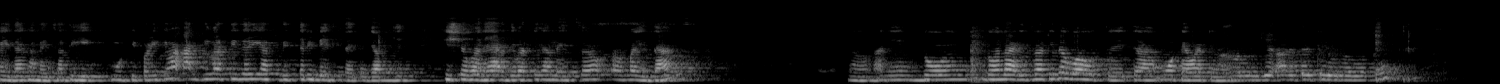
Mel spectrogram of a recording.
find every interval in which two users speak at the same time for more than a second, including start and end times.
none

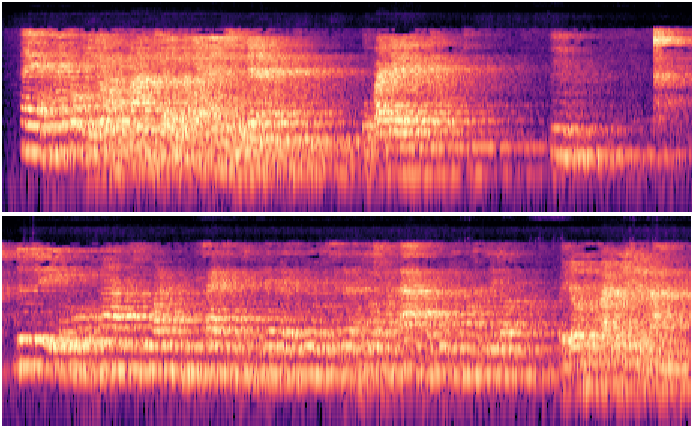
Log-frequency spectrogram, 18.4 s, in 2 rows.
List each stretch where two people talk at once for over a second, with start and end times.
1.0-2.5

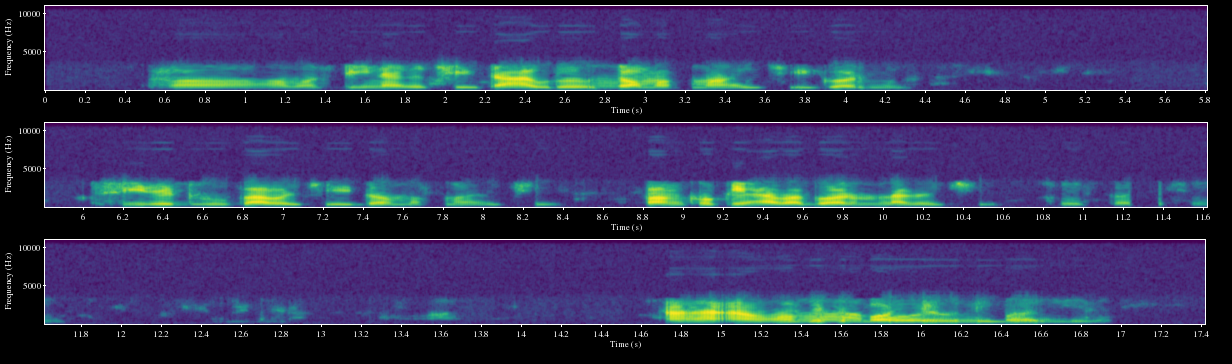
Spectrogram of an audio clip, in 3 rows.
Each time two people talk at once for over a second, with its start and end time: 15.4-16.8

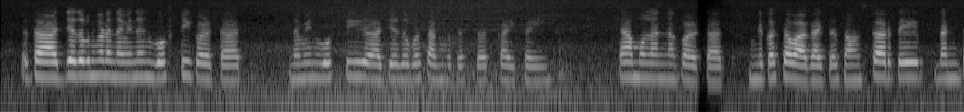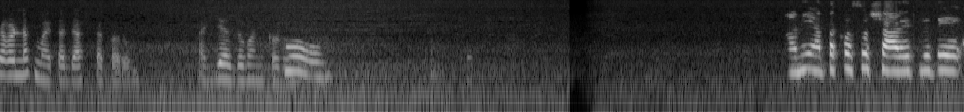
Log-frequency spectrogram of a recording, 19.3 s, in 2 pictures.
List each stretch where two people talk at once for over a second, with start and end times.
none

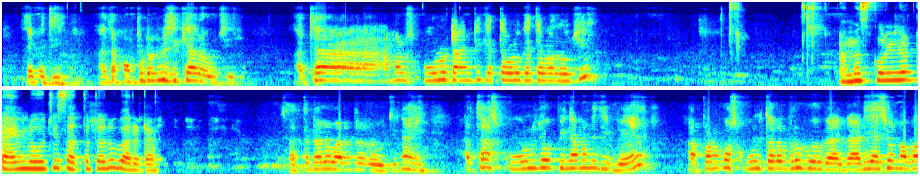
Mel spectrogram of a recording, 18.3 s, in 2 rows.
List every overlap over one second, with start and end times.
none

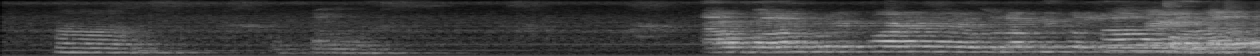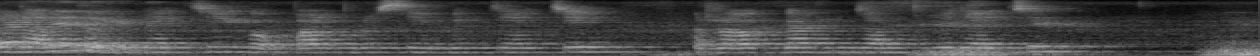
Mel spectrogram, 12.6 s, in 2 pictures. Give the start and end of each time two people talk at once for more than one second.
5.5-6.9

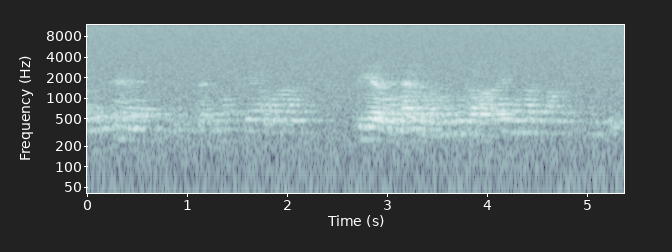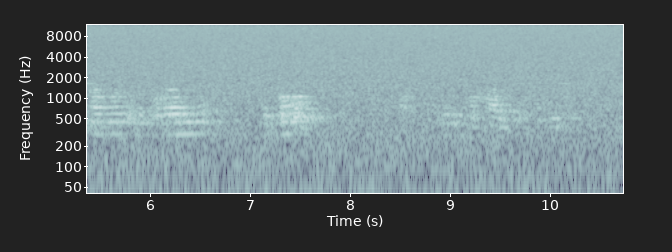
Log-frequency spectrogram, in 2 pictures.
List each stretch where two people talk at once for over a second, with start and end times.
3.0-4.2

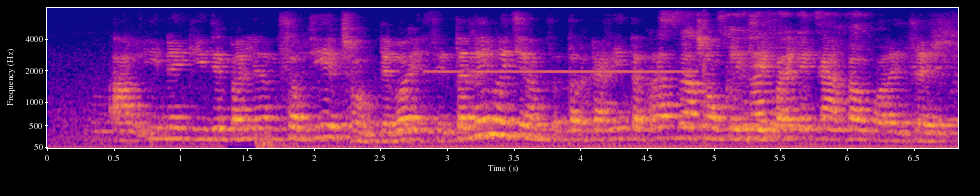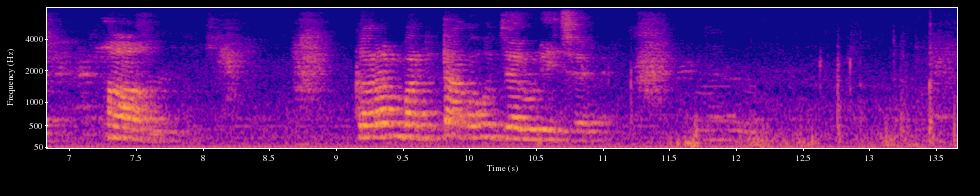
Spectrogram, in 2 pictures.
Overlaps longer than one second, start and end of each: 4.5-6.1

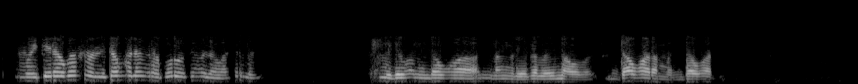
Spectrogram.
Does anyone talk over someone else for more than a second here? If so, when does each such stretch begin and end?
none

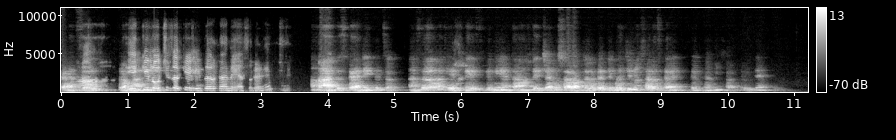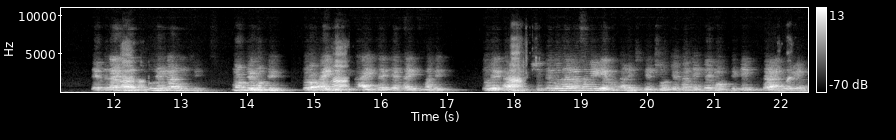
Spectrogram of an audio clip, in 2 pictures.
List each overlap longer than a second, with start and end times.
none

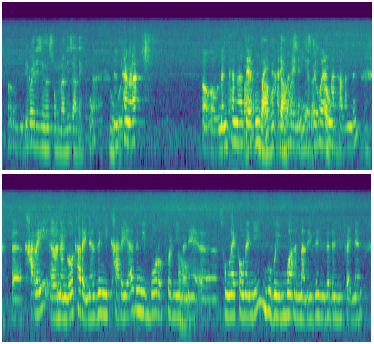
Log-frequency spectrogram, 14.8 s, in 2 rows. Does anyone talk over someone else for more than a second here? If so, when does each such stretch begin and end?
4.6-6.6

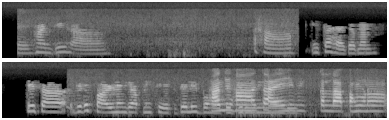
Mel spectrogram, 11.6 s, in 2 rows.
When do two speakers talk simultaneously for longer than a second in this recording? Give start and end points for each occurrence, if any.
8.9-10.2

